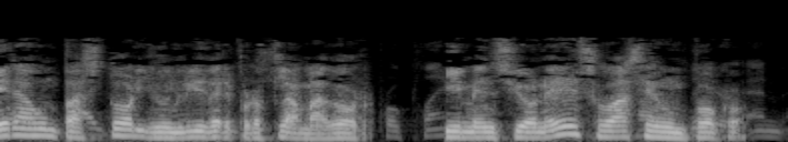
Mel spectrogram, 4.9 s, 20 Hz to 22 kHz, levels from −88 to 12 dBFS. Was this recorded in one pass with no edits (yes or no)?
yes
